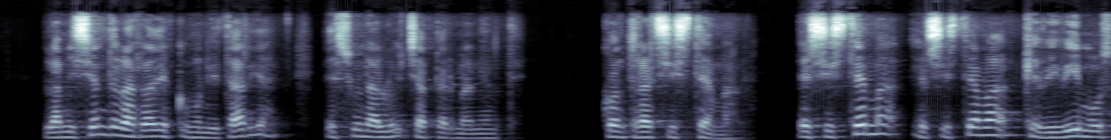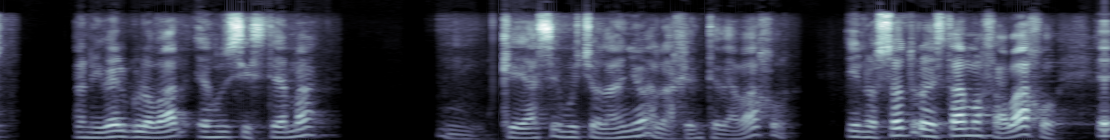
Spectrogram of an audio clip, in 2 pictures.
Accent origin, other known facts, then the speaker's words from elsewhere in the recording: Western Sahara; utilizo también esto de que soy saharaui, no soy un periodista extranjero que estoy hablando de mi causa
